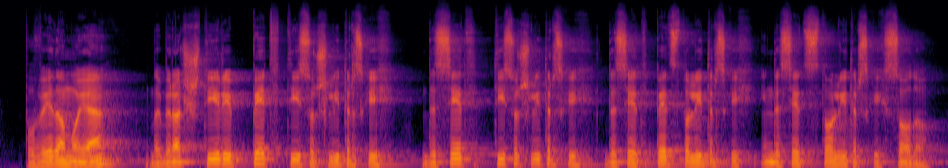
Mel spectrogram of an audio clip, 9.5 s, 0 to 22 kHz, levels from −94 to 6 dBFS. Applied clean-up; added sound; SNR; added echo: none; none; none; none.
